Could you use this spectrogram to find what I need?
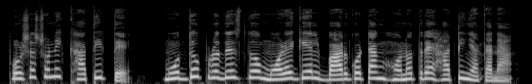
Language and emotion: Santali, neutral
